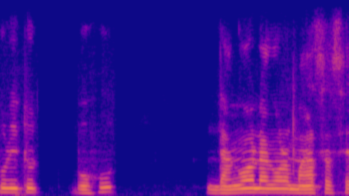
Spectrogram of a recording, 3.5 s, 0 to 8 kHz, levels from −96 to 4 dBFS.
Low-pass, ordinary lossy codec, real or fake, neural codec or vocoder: 7.2 kHz; Opus, 32 kbps; real; none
